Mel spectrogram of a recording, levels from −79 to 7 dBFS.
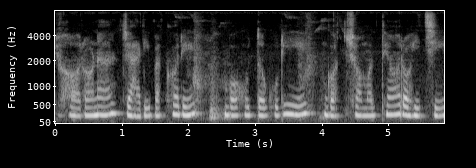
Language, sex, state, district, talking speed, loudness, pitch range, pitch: Odia, female, Odisha, Khordha, 70 wpm, -16 LUFS, 210-235 Hz, 220 Hz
